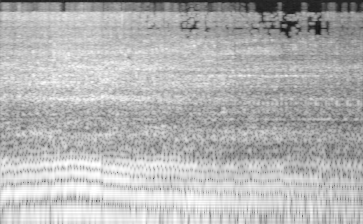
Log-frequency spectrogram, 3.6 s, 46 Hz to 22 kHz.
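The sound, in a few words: Aprilia RSV4 superbike engine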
